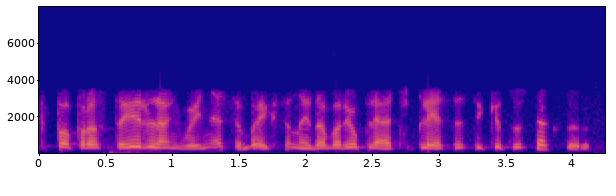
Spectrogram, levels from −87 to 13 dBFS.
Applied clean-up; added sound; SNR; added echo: none; none; none; none.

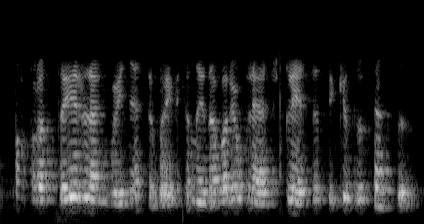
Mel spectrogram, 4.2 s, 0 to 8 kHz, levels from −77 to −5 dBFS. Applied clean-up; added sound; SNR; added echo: neural mask model DeepFilterNet 3.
